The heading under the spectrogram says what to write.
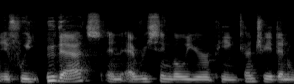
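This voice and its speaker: A man with a French accent speaks at a moderate pace and medium pitch against a quiet background. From France. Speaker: wind industry advocate. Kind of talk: panel discussion. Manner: halting, many fillers.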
